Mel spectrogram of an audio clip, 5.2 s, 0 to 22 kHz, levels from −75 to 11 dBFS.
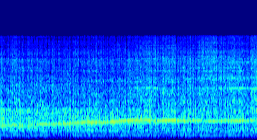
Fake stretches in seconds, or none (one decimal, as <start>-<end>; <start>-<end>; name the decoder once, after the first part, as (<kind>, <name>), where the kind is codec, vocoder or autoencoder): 2.9-5.2 (vocoder, BigVGAN v2)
